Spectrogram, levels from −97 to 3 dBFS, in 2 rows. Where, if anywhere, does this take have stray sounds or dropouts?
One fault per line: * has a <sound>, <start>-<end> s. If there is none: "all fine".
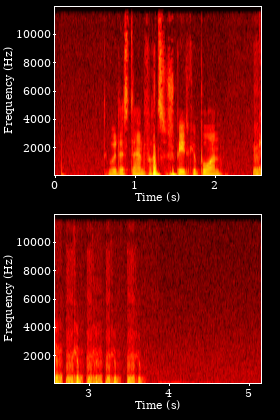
* has a laugh, 2.5-3.7 s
